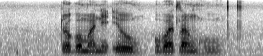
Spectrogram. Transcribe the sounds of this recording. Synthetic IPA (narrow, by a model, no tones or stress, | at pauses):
tʼɔkʼɔmanɛʔɪʊʊbat͡ɬʼaŋ̩ɦʊ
